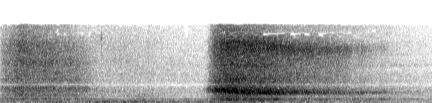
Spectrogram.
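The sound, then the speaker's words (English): A group of people breathes in deeply together, then breathes out: a soft, airy hiss that swells into a louder, rushing exhale before fading. “Everyone on the count of three, take a big, deep breath in and deep breath out.”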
